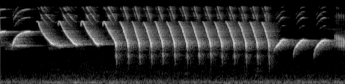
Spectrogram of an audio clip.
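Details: Canary lure song for getting other canaries to sing: a few upward-slurred notes lead into a fast, regular trill of about a dozen ringing notes, closing with short rising whistles.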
